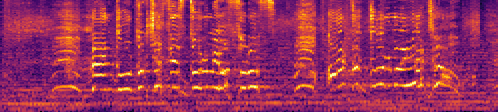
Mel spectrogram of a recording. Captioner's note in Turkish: none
